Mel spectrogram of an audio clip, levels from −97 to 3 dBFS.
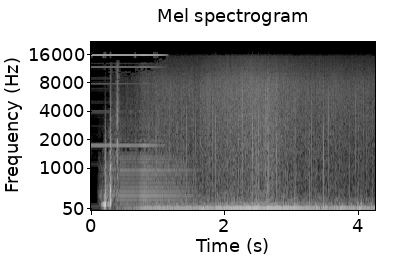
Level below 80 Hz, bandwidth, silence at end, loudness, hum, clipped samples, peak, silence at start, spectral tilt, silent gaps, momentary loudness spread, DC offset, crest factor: -34 dBFS; 16.5 kHz; 0 s; -29 LUFS; none; under 0.1%; -10 dBFS; 0 s; -4 dB/octave; none; 14 LU; under 0.1%; 20 dB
